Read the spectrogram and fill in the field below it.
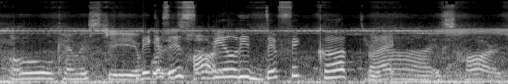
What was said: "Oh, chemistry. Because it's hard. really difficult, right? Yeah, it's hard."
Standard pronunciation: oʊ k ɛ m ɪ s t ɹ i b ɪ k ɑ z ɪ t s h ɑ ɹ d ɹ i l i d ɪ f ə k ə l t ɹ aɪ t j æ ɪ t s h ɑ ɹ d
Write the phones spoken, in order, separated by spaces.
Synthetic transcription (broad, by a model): oʊ k ɛ m ɪ s t ɹ i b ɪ k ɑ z ɪ t s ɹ ɹ i l i d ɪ f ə k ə t ɹ aɪ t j ɪ t s h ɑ ɹ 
